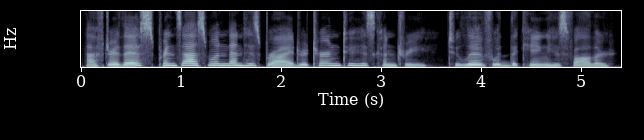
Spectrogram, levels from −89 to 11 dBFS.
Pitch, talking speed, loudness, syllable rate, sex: 220 Hz, 200 wpm, -18 LUFS, 5.2 syllables/s, female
